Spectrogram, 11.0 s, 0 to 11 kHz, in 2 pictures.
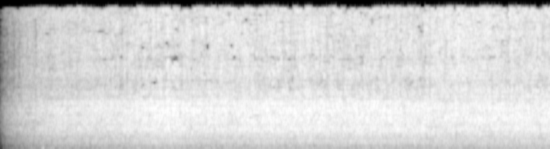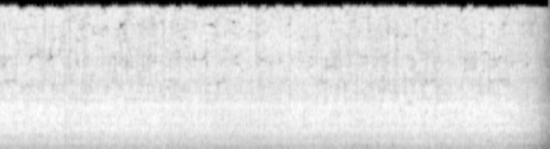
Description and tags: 26.08.09: the fan from The U Honzika Pub on Taczaka street in the center of Poznan.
